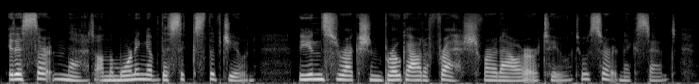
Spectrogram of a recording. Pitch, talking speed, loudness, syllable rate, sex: 205 Hz, 225 wpm, -20 LUFS, 5.6 syllables/s, female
